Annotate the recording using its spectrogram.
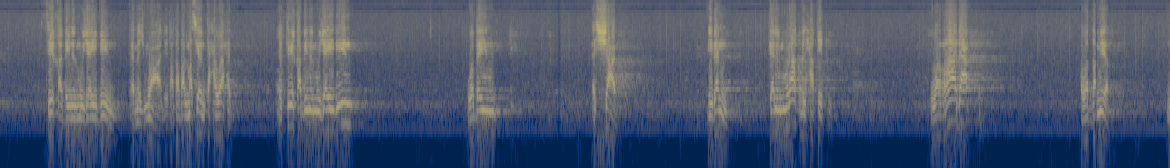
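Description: A middle-aged man delivers a speech forcefully into a microphone, in short bursts with pauses, echoing in a large hall.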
